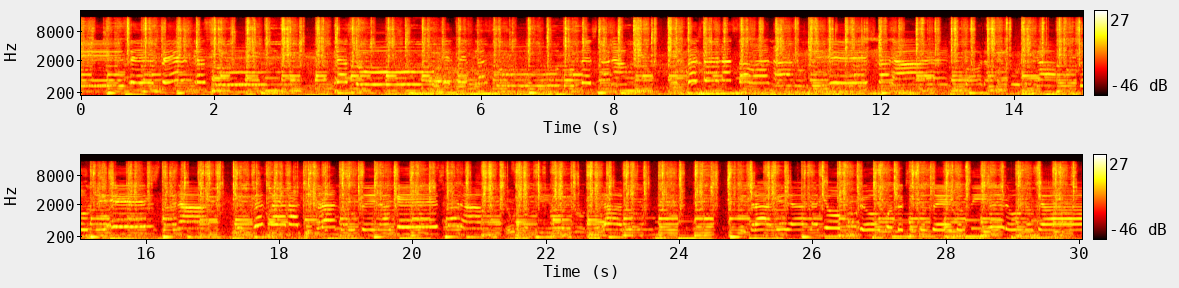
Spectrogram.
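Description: A folk song: singing accompanied by strummed acoustic guitars and smaller guitar-like string instruments.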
